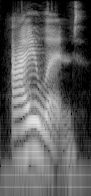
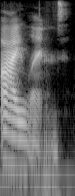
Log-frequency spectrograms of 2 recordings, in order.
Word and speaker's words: island: Next word, island. Say it. Spell island. I-S-L-A-N-D. Island. It looks like island, but this S is silent.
